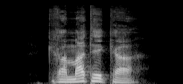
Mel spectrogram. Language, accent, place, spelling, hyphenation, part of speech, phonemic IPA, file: German, Germany, Berlin, Grammatiker, Gram‧ma‧ti‧ker, noun, /ɡʁaˈmatɪkɐ/, De-Grammatiker.ogg
- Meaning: grammarian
